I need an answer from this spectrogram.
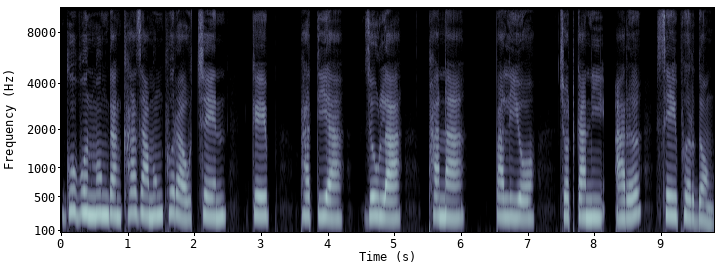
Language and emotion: Bodo, neutral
